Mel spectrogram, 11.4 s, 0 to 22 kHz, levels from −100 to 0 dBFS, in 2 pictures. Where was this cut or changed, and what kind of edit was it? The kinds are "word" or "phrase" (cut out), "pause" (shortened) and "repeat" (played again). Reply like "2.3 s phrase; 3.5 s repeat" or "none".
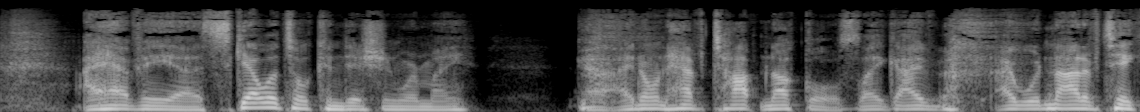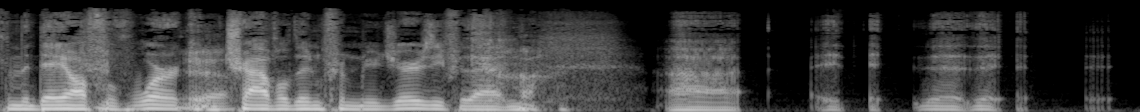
none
